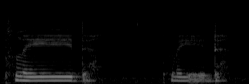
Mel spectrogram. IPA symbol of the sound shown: d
